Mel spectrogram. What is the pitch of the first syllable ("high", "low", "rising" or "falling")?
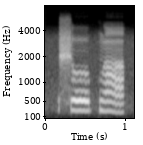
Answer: low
